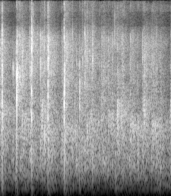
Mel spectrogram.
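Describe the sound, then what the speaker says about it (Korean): A lecture audience at a political academy gives brief applause, scattered hand claps over a steady crowd hiss, short and moderately loud. "네, 박수 한번 제가 주세요."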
